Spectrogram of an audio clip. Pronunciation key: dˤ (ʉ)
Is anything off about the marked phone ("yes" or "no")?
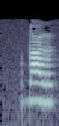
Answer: yes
